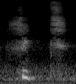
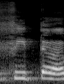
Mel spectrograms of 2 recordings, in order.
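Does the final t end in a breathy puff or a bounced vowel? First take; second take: breathy puff; bounced vowel. First: The final t ends with a light breath. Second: The final t bounces with a short vowel. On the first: The speaker calls it right. "Ini adalah hamas, fit. Sikit saja bunyi angin dia" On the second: The speaker calls it wrong. "jangan bunyi fita pula, itu dah jadi qalqalah"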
